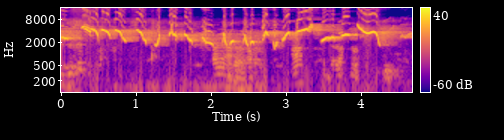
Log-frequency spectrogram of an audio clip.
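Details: Oriental magpie-robin singing continuously to encourage pet birds to sing: a fast, varied string of whistled slurs, rising and falling notes and chattering elements, loud throughout.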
